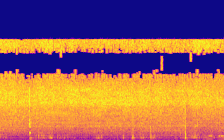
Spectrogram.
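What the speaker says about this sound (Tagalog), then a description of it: "pinapry ko nila itong mga vegetables bago ko ilagay yung noodles" Carrot, celery and cabbage stir-fry in a pan for pancit, a constant hissing sizzle broken by a few sharp clicks of a utensil against the pan.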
